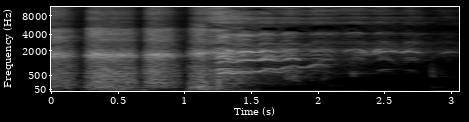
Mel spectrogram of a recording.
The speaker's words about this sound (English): Just close your eyes and listen to my breathing really creepily.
